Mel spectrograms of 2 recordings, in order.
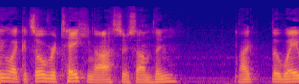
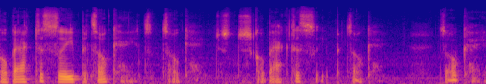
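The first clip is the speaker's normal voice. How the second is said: soft, hushed, lulling soothing whisper; 8 dB quieter than usual. Apologizing to listeners using the recording as a sleep aid, quiet soothing voice. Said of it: "Let the quiet quiet voice lull you back to sleep".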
